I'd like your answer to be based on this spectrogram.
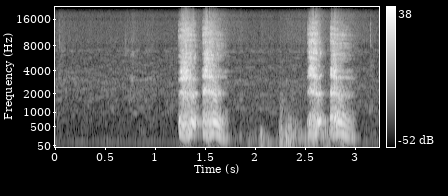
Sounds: Cough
